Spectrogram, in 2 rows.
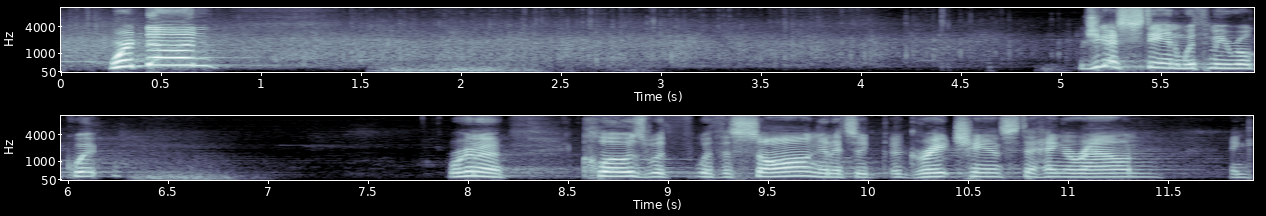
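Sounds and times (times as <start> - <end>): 
audience clapping: 0.0 - 5.6
speech: 0.2 - 0.9, 5.2 - 6.4, 7.9 - 11.9.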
